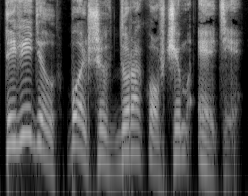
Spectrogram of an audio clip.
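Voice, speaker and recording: A wry, put-upon drowned man's spirit with a raised, lively voice that swings up and down as he complains, voiced by a male audiobook narrator. The recording is dry and close, with no room sound at all. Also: on the high side, moderate pace, husky, no room sound, pitched above the performer's own voice. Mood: aggrieved. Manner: complaining, exasperated. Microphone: close studio mic.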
